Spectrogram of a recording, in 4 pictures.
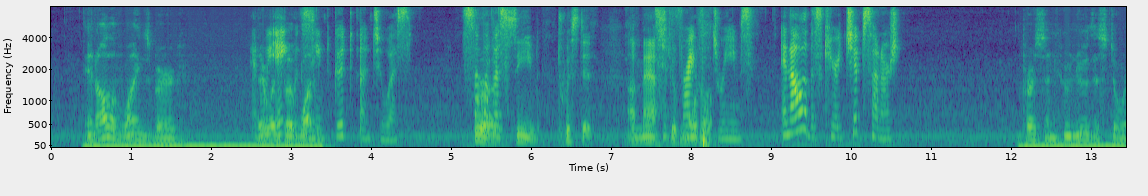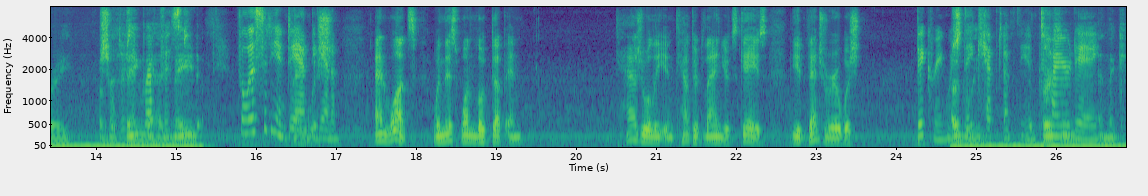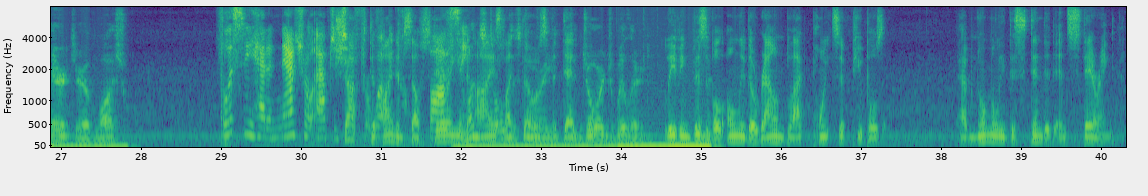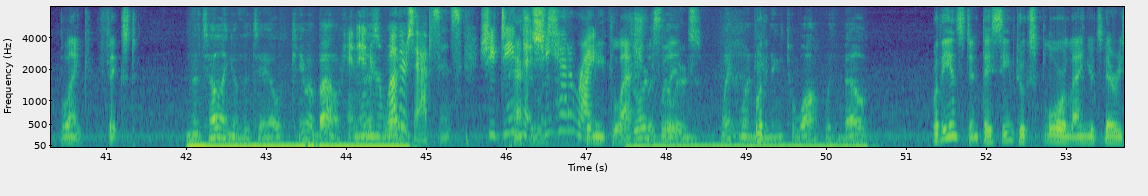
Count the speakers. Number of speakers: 3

